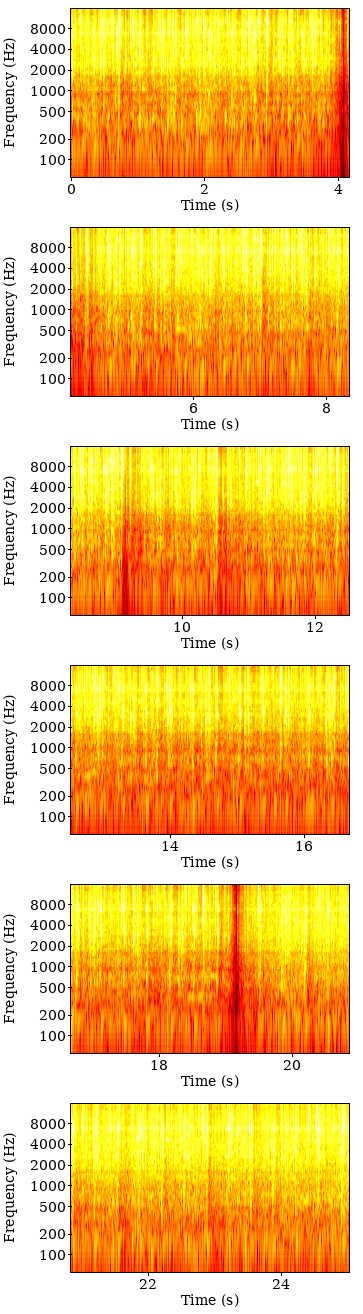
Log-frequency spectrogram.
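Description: Several small vintage stationary engines running in turn, each with a fast, even mechanical clatter. The sound drops out briefly about four, nine and nineteen seconds in as one engine gives way to the next.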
